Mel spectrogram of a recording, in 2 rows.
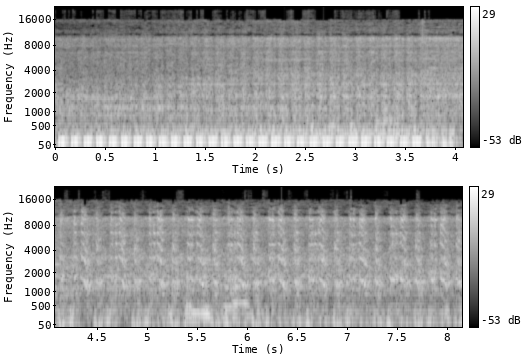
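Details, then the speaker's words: Honda VTX 1800N V-twin keeps thumping after key/kill switch off with starter whir underneath, starter solenoid stuck engaged; sounds like dieseling; tapping solenoid stops it; fixed with generic lawn-tractor solenoid. "the solenoid. You vote the solenoid a couple of times and it turns off."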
